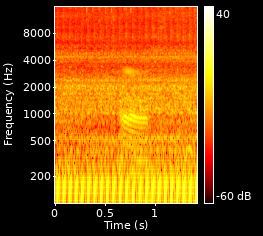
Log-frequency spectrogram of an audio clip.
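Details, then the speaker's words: Yamaha Mio scooter with freshly rebuilt engine, started first press: steady even putter about twelve beats a second, no misses or knocks; seller says steady, quiet, no smoke, no whine. Normal idle. "ส่วนเครื่องยนต์ครับผมเครื่องยนต์ก็นิ่งมากครับเงียบเงียบแล้วก็นิ่งครับไม่มีควันครับไม่มีหอน"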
